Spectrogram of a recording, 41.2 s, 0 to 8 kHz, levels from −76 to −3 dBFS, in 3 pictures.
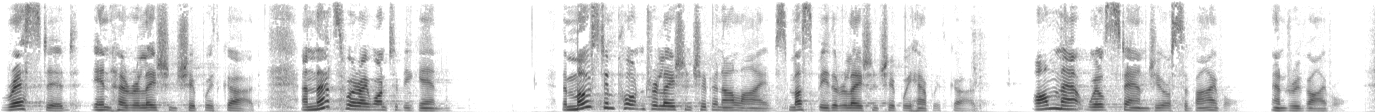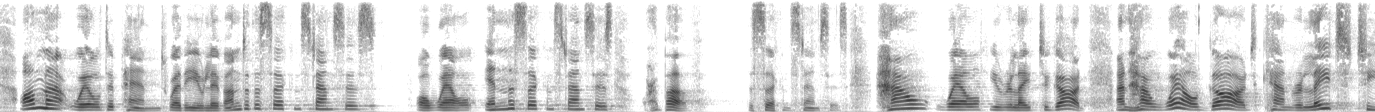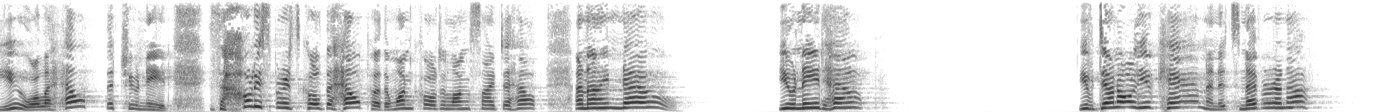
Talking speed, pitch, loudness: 150 wpm, 225 Hz, -25 LUFS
